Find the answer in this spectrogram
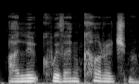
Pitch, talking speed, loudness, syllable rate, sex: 135 Hz, 170 wpm, -15 LUFS, 6.4 syllables/s, male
